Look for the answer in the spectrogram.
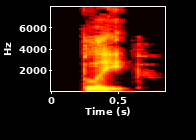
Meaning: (noun) 1. A brief high-pitched sound, as from some electronic device 2. A general euphemism for any expletive
- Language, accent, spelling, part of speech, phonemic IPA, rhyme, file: English, Australia, bleep, noun / verb, /ˈbliːp/, -iːp, En-au-bleep.ogg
